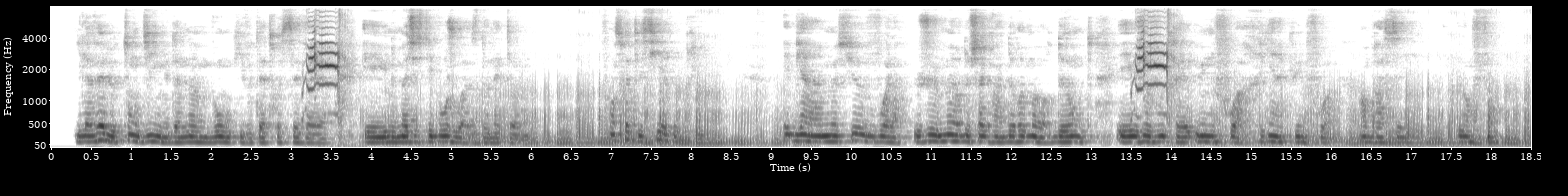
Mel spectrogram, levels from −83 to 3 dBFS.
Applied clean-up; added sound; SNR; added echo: none; Meow / Purr; 5 dB; reverberation time 0.7 s.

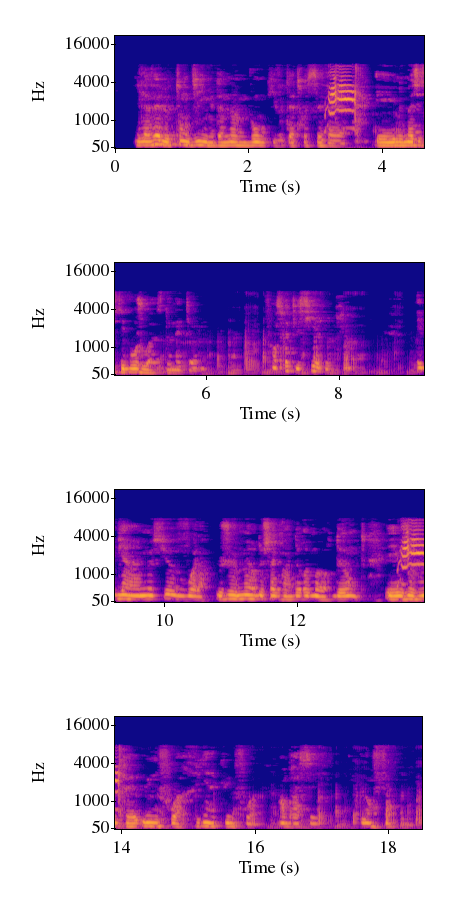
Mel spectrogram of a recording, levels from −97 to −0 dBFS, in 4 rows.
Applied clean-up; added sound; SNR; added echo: classical method WPE with log-MMSE.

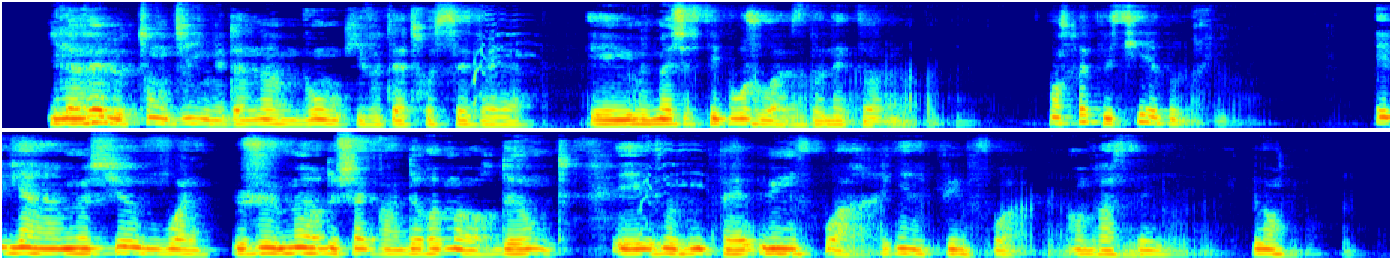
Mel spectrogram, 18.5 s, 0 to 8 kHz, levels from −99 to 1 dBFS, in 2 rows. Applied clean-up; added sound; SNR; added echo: neural mask model DeepFilterNet 3.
